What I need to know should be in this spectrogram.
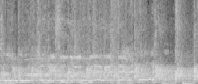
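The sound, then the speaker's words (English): An audience at a hip-hop interview applauds with continuous, dense clapping, and voices are heard talking over the applause. “Make some noise for that, God damn it.”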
